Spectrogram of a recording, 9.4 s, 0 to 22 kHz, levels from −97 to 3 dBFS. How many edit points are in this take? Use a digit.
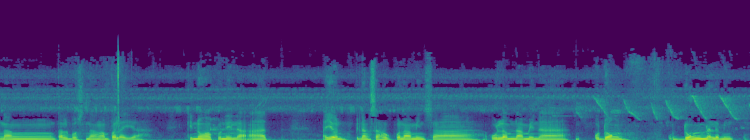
1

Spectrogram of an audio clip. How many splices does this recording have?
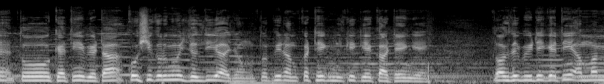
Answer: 1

